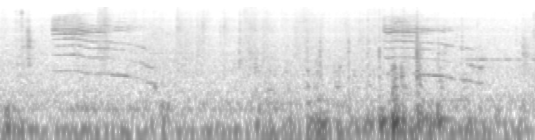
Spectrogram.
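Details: Two plaintive, descending meows about three seconds apart from Maria, a male Norwegian Forest Cat, with a steady low hum underneath.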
